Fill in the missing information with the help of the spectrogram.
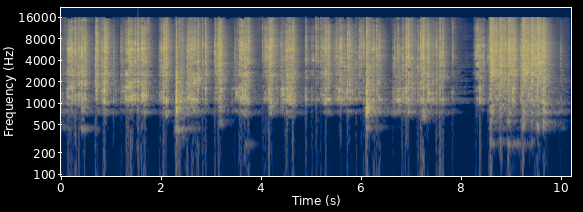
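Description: Loose glitter being scooped and stirred with a plastic toy claw in a plastic tub, a rattling hiss in repeated strokes with a brief break near the end.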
